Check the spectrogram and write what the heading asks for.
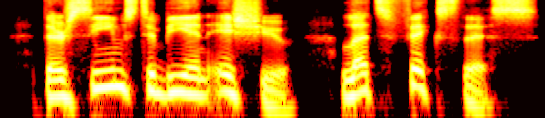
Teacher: Falling tone at the end shows control.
